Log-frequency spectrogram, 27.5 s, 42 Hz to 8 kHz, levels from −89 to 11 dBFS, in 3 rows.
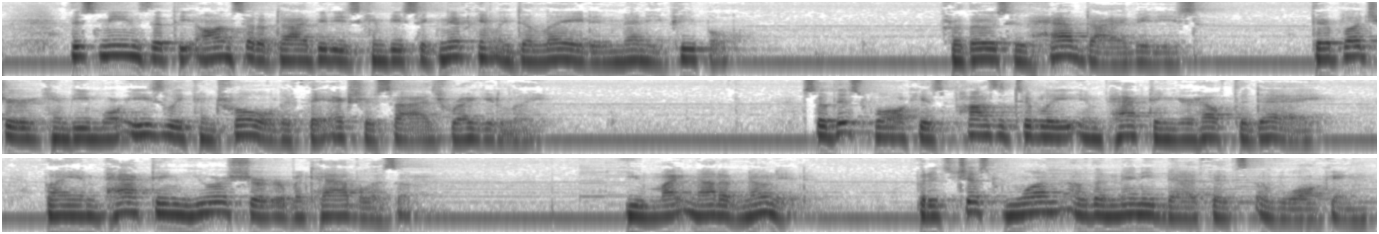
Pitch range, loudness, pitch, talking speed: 120-145 Hz, -21 LUFS, 130 Hz, 135 wpm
